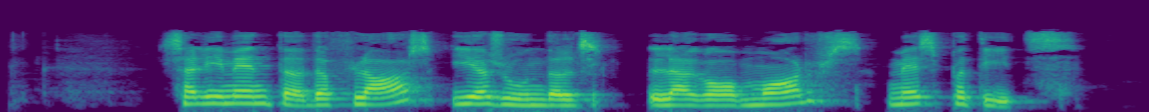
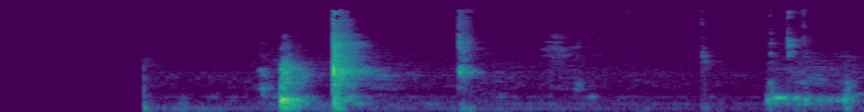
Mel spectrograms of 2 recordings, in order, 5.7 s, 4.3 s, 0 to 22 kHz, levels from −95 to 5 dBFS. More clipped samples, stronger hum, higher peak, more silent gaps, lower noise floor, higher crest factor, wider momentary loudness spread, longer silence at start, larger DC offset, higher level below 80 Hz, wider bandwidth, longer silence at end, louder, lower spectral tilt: neither; neither; about the same, -2 dBFS vs -2 dBFS; neither; second, -61 dBFS vs -76 dBFS; second, 16 dB vs 34 dB; second, 10 LU vs 22 LU; second, 0.8 s vs 1.4 s; neither; first, -62 dBFS vs -68 dBFS; second, 8.2 kHz vs 16 kHz; first, 0.4 s vs 0.05 s; first, -17 LUFS vs -28 LUFS; about the same, -4.5 dB/octave vs -3.5 dB/octave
